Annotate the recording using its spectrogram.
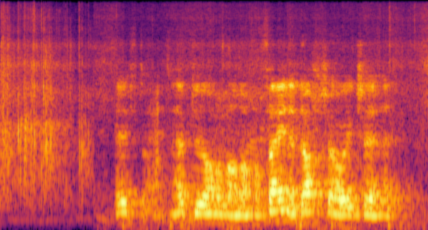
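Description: A crowd of elderly people sings together in a large hall.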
